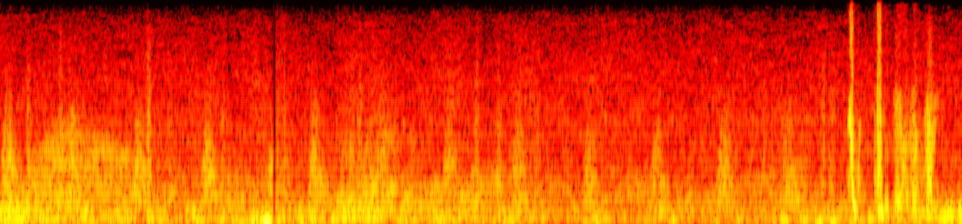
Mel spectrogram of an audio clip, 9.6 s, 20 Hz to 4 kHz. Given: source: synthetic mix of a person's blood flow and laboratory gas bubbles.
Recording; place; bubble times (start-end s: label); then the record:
Doppler ultrasound of blood flow; subclavian vein
8.48-8.61 s: bubbles
8.74-8.91 s: bubbles
8.94-9.20 s: bubbles
9.24-9.40 s: bubbles
From the record:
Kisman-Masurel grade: 211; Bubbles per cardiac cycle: several, 3 to 8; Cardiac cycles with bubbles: 1 to 10%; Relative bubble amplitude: barely perceptible (0.100 to 0.250); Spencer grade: 1 (occasional bubble signal discernible with the cardiac motion signal, with majority of cardiac periods free of bubbles); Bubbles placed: anywhere in the cardiac cycle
